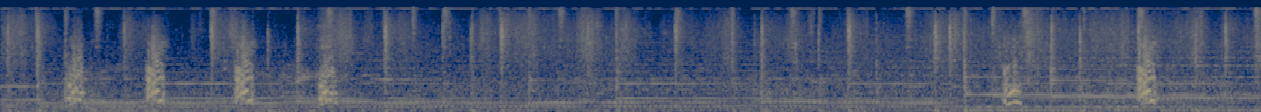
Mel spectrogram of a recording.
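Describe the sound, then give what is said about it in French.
Barking from a police sniffer dog tracking suspects into nearby woods: several short, sharp barks, a cluster early and a couple more later, over a steady background hum. “un chien renifleur se mit sur leur piste”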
